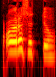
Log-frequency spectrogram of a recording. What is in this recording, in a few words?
"qiuresi", Archi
